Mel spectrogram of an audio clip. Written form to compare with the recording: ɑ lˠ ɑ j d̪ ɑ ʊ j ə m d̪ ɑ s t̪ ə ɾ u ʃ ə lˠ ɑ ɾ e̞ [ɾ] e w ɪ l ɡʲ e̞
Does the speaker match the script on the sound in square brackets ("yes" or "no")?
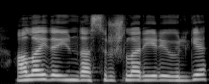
yes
